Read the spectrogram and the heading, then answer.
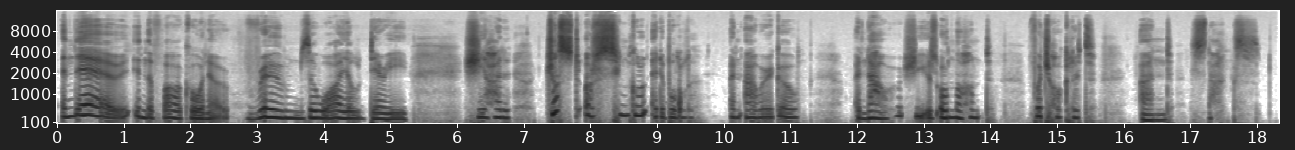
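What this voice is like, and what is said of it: Imitates a nature documentary narrator. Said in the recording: “my best David Attenborough impression ... David Attenborough is the narrator for all like the planet Earth shit. That's who I was trying to embody.”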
